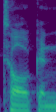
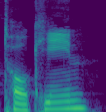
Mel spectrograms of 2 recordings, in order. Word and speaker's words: Tolkien: I'm a pretty big Tolkien nerd, and everything, excuse me, it's actually pronounced Tolkien.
